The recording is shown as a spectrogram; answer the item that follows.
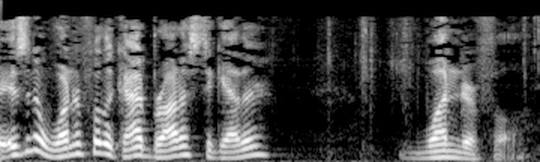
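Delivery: mock, heavily laid-on-thick sarcastic tone. Retelling what a couple who met in church says, imitating heavy sarcasm. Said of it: "There's a heavy dose of sarcasm in that".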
